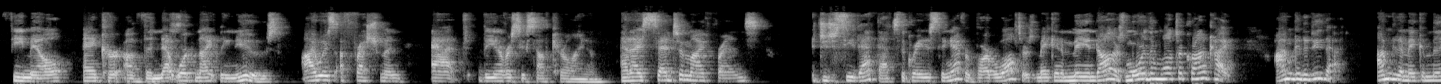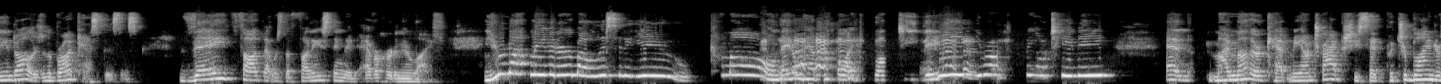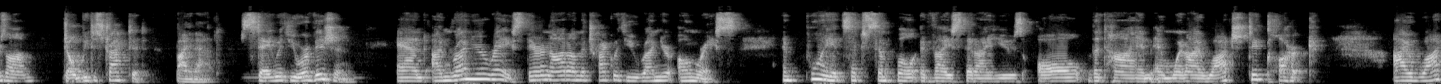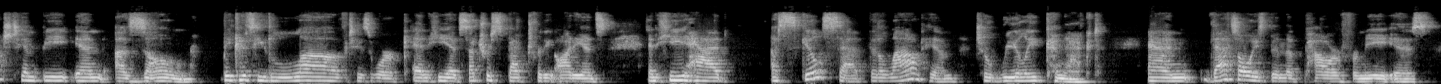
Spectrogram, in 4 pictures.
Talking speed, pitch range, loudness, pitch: 195 wpm, 155-210 Hz, -12 LUFS, 175 Hz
